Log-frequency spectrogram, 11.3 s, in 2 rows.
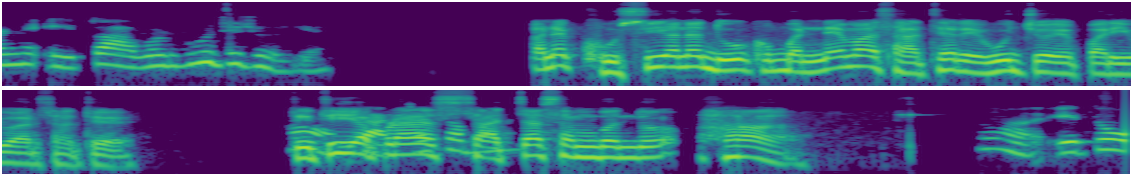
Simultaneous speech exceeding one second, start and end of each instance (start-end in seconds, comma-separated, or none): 7.1-8.6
